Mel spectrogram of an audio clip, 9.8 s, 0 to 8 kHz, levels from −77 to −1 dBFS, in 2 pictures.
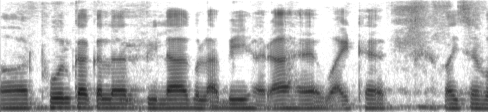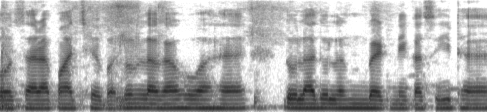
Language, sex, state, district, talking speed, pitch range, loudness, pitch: Hindi, male, Bihar, West Champaran, 160 wpm, 110-120 Hz, -18 LUFS, 115 Hz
